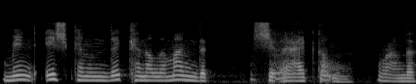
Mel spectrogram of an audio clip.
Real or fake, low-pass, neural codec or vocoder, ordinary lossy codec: fake; 7.2 kHz; codec, 16 kHz in and 24 kHz out, 0.4 kbps, LongCat-Audio-Codec, two codebook decoder; none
